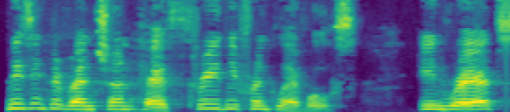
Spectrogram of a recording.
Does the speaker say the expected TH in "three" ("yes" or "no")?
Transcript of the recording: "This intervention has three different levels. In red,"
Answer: yes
